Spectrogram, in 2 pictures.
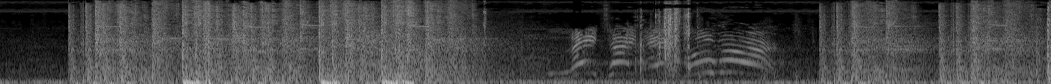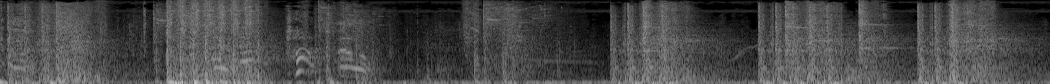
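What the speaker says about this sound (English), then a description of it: "Gunfire! Repositioning!" Gunfire in Watch Dogs Legion: repeated loud bursts of automatic fire and single shots come in clusters, close and sharp, separated by short lulls with brief game voices.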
